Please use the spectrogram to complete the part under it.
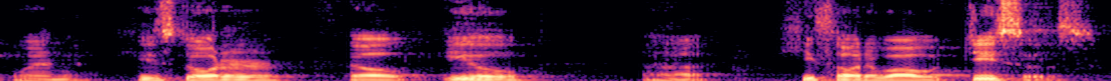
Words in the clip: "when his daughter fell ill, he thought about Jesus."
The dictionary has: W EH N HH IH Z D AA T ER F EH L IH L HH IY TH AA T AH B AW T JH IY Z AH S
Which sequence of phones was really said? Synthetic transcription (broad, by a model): W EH N HH IH Z D AA T ER F EH L IH L HH IY TH AA T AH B AW T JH IY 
